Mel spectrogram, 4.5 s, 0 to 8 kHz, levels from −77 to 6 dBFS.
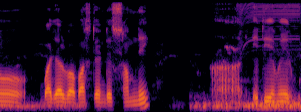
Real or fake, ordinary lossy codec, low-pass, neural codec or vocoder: real; none; 7.2 kHz; none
